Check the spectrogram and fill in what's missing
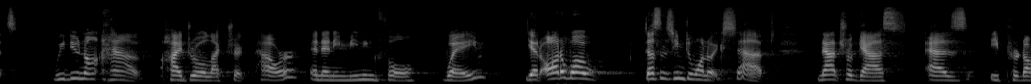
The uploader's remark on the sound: delivered a keynote address at the Carbon Capture Canada Conference in Edmonton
